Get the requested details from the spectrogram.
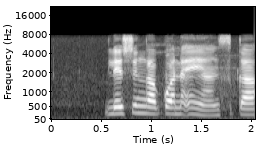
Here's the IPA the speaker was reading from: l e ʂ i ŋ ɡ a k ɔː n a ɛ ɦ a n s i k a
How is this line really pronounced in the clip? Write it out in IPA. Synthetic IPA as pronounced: l e ʂ i ŋ ɡ a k ɔ n a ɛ ɦ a n s i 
